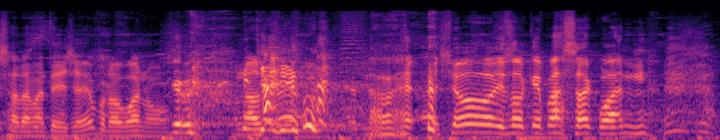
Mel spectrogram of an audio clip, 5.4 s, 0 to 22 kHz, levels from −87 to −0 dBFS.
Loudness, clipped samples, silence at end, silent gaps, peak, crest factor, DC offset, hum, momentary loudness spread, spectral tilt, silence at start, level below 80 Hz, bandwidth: -19 LUFS; under 0.1%; 0 s; none; 0 dBFS; 20 dB; under 0.1%; none; 11 LU; -3.5 dB/octave; 0 s; -42 dBFS; 16 kHz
